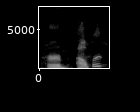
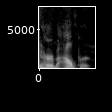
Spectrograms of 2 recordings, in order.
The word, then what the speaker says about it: Herb Alpert: Herb Albert or Herb Albert? It's actually Herb Alpert, by the way.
